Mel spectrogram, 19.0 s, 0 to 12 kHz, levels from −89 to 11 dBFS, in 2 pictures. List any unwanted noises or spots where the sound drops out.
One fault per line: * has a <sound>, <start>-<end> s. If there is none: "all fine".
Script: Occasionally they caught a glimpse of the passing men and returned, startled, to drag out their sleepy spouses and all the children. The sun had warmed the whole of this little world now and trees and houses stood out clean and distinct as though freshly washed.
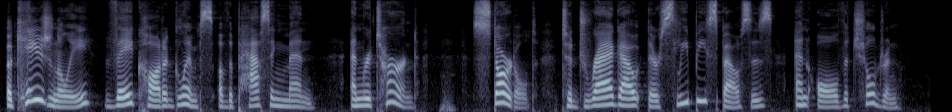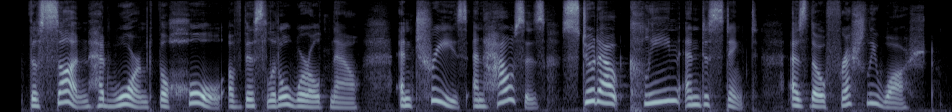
* has a breath, 4.4-4.6 s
